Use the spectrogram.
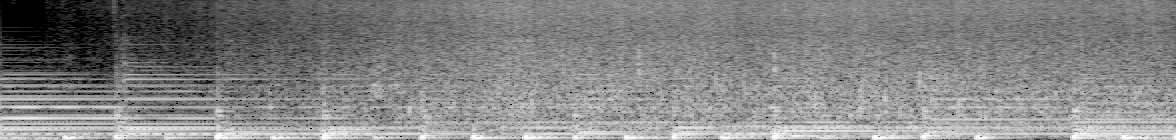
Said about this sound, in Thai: พอมาถึงน้ำตกเนี่ยสิ่งแรกที่ได้ยินก็คือเสียงน้ำตกค่ะ เพราะว่ามันดังมากๆ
